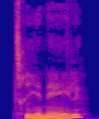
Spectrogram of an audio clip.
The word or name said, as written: triennale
